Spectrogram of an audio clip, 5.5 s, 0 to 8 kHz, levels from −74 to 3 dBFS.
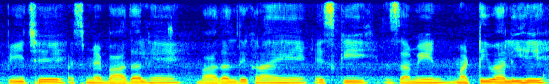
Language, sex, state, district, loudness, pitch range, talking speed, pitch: Hindi, male, Chhattisgarh, Balrampur, -21 LUFS, 150-160 Hz, 140 wpm, 155 Hz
